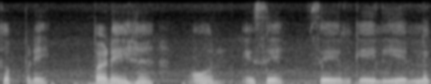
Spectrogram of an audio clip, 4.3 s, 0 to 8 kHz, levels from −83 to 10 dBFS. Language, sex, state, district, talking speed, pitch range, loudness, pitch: Hindi, female, Punjab, Fazilka, 125 wpm, 165-175 Hz, -19 LUFS, 170 Hz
